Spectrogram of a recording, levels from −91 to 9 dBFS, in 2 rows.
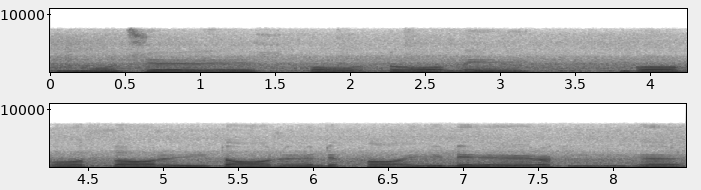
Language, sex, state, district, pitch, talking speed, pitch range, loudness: Hindi, male, Madhya Pradesh, Umaria, 135 Hz, 80 wpm, 125-140 Hz, -16 LUFS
